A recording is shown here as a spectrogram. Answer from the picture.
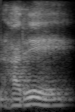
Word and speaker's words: Hare: The E, Re, He, E in Hare is pronounced like in red, but longer, not E-I, E-E, like in day, as it is sometimes heard.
